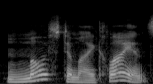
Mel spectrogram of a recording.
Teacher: Most of my clients, we take out the V in of again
